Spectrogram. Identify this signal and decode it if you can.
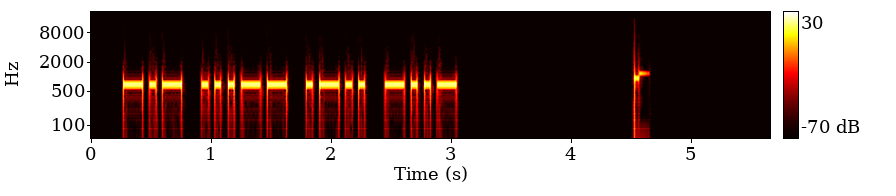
Morse code, heard as a keyed tone, about 21 wpm, 700 Hz. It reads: K3LX
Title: USA Call Signs - 4 Characters - 4x Character Spacing - 22wpm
